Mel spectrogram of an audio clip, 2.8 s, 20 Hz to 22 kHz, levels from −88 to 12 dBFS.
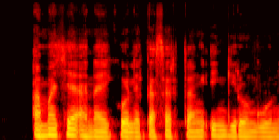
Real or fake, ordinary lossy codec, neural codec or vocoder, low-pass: fake; none; vocoder, 44.1 kHz, 128 mel bands, Pupu-Vocoder; 19.8 kHz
